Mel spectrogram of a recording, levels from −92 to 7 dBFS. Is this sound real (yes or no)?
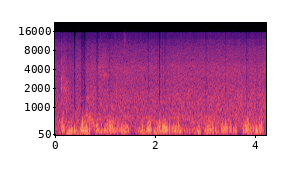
yes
